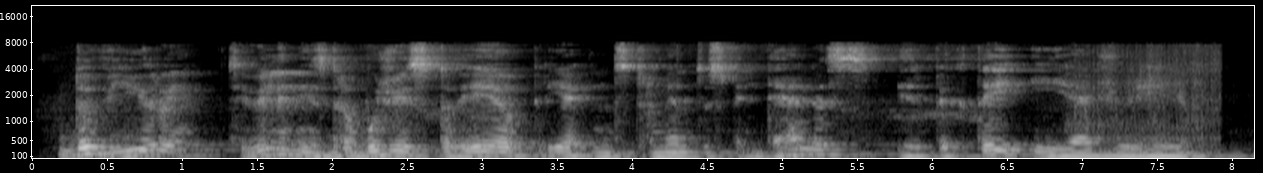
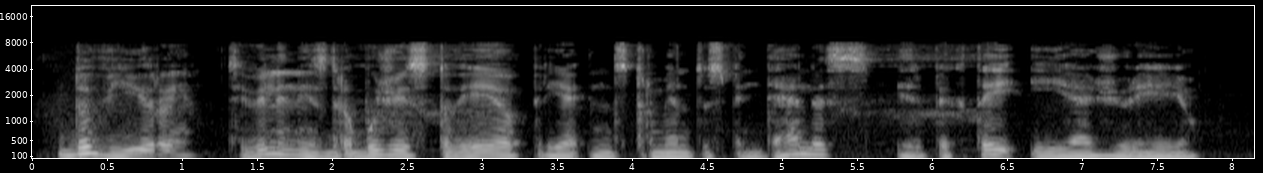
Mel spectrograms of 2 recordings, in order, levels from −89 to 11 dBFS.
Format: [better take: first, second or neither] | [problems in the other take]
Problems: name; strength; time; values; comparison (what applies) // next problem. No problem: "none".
second | noise reduction (neural separator model SepFormer DNS4)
